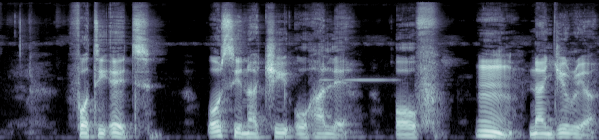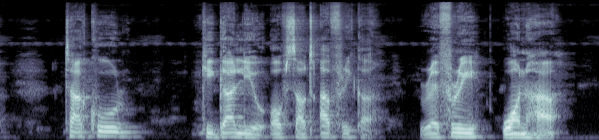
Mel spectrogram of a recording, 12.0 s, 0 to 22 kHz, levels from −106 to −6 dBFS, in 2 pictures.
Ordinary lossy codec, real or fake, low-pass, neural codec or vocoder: none; real; none; none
